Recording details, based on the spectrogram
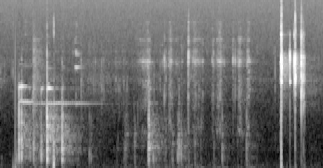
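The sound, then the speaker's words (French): A cheap glass beer bottle, taken from a suitcase, is handled and opened: a cluster of clinks and dull knocks with a brief ringing tone, scattered quieter taps, then a sharp metallic snap and rattle at the end. No voices. “Il ouvre la bouteille et l'attend à la fille.”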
